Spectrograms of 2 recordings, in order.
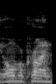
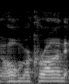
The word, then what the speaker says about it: Omicron: how to pronounce it everyone was saying homicron or omnicron or whatever I always went back to Futurama's way of pronouncing Omicron as the way to pronounce it so it's kind of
